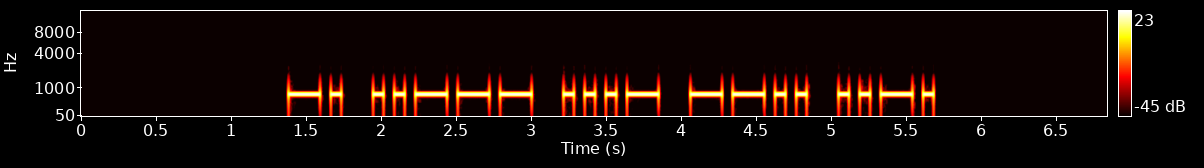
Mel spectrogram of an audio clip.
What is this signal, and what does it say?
Morse code, heard as a keyed tone, about 17 wpm, 700 Hz. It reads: N2VZF
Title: USA Call Signs Repeated 3x 17wpm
